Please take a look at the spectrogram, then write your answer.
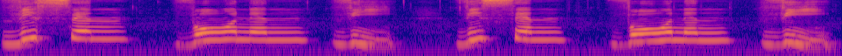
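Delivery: "Wissen", "wohnen", "wie" beginning with V. Shown as a demonstration. Teacher explaining German W, V sound in "Wissen", "wohnen", "wie". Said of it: "W em alemão sempre vai ter som de V".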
